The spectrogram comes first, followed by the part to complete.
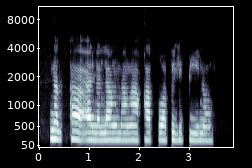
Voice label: Tagalog; worried fellow Filipinos - nag-aalalang mga kapwa Pilipino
